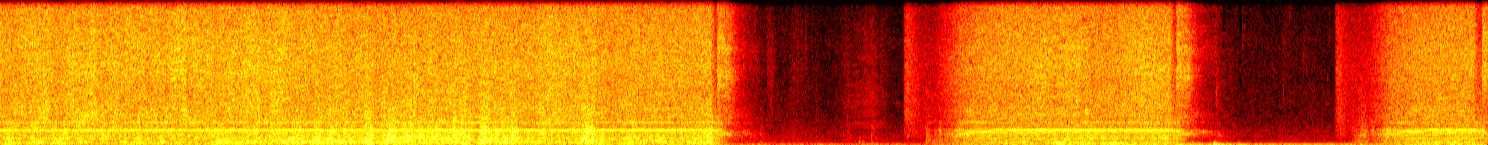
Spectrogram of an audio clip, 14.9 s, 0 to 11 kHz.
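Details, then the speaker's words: Karcher K7.20 pressure washer after repair: steady motor hum with a clear mid-pitched tone and spray hiss, even through each trigger pull with no struggling; normal operation. "Ну, получился отличный аппарат, хорошо работает."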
